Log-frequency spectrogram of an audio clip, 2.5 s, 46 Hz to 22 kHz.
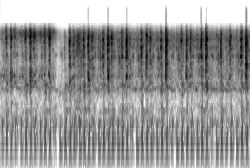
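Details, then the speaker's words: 1987 Toyota 4Runner, 22RE fuel-injected four-cylinder, idling just after being brought back to running, with a known exhaust leak: fast exhaust puffing and a faint intermittent bird-like chirp. Wiring is correct; valve adjustment was suggested as a possible cause; source unknown. "You can barely hear it, but it's chirping a bird. My wires are hooked up like I needed to be. For some reason it chirps like a damn bird."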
